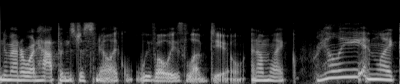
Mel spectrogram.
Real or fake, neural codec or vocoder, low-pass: real; none; 7.2 kHz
